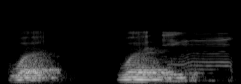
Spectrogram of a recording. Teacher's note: Wa in kuntum dimulai dengan huruf waw. Huruf waw makhrajnya ada di dua bibir, yaitu dengan indima musyafatain, memonyongkan dua bibir.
